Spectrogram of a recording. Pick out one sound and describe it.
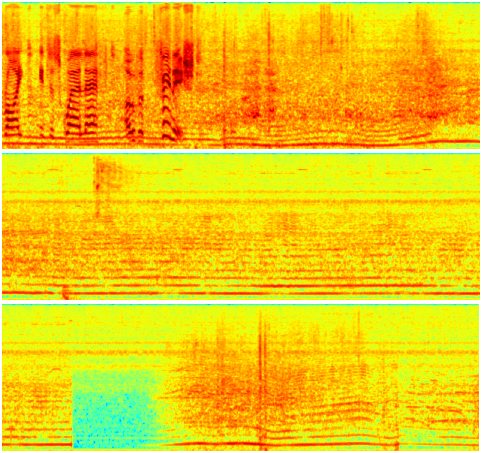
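A rally car engine revs hard, rising and dropping as the gears change.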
